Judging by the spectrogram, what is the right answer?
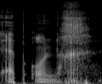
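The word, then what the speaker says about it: ⲡ̀ⲱⲛϧ: So this is ep again that jinkham adds a short e sound before the p in coptic epon.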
